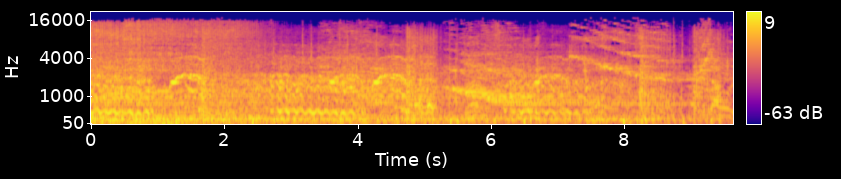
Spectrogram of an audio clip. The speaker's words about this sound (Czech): Zřídilo je to tak ošklivě, že to dlouho nevydrželi, obrátili koně a tryskem se hnali zpět na zámek.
